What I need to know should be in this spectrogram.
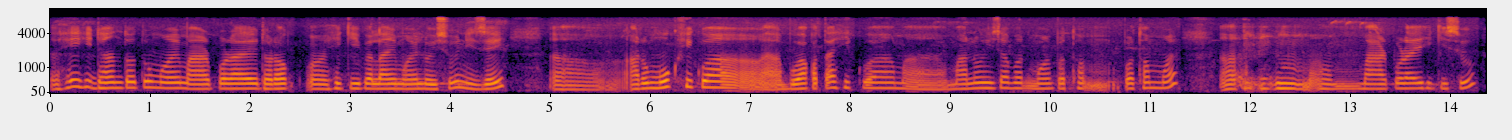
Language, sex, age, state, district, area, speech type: Assamese, female, 45-60, Assam, Udalguri, rural, spontaneous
